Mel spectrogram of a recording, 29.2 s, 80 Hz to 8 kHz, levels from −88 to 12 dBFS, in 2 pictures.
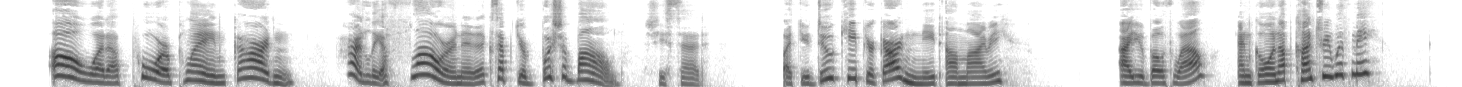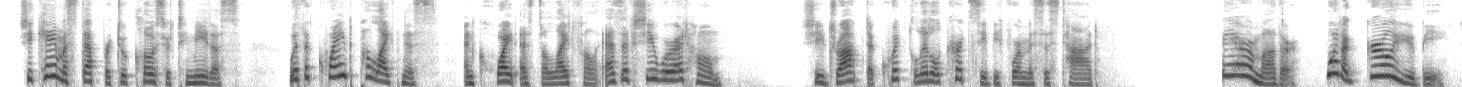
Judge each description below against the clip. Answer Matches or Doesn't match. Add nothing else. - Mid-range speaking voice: Doesn't match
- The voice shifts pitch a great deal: Matches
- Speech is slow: Doesn't match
